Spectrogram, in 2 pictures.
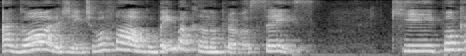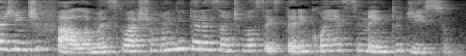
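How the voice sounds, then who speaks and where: Her intonation is lively and her pitch high for a woman. She speaks at a moderate pace. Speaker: psychologist. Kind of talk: live stream talk. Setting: Instagram live.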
